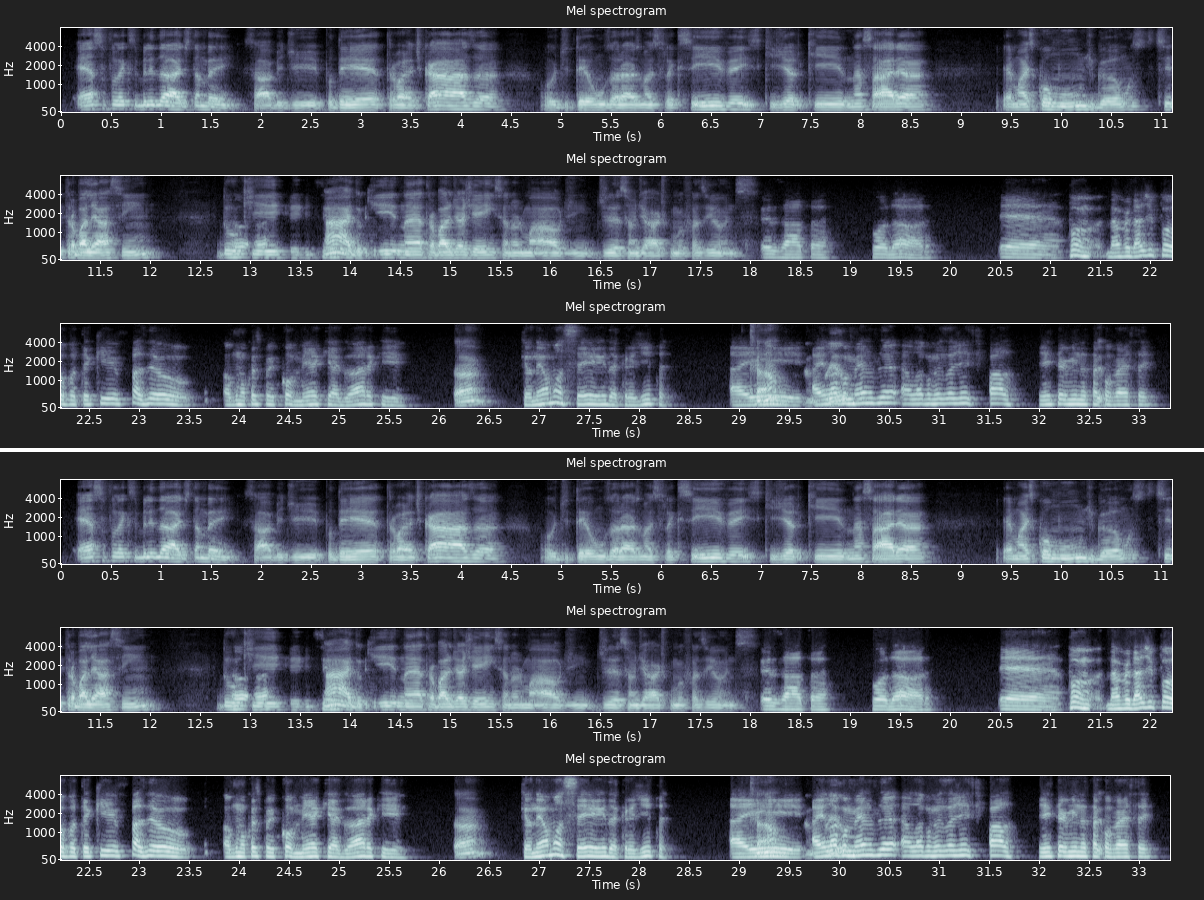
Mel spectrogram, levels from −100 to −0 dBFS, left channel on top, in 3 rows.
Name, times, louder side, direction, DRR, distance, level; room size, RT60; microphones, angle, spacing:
voice 1, 0.2-4.4 4.8-8.7 9.4-12.0 12.7-17.9 26.1-26.5 29.1-30.2, equal, ahead, 0.8 m, -20 dB
voice 2, 12.8-13.2 13.7-13.9 18.1-18.8 19.2-19.8 20.5-23.5 23.8-25.7 26.8-28.3 28.9-31.7 32.0-33.1, right 5 dB, 50° right, 0.3 m, -17 dB
5.7 x 4.8 x 4.5 m
head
